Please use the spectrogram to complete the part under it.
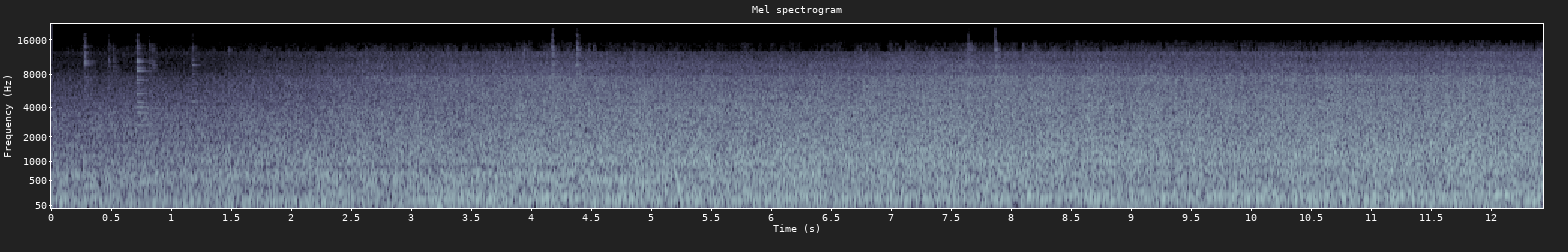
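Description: A mountain creek near a footbridge on a backcountry trail to Forks Campground rushes steadily, a loud, continuous broadband wash of flowing water that stays even and unbroken throughout, with no voices over it.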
